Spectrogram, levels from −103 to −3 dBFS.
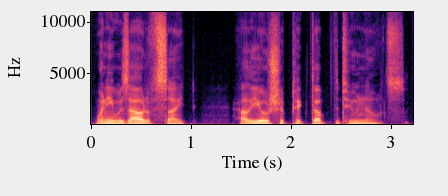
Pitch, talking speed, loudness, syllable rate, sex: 115 Hz, 225 wpm, -17 LUFS, 6.2 syllables/s, male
